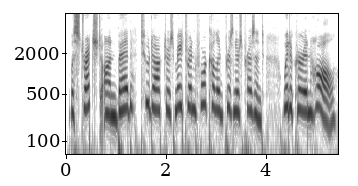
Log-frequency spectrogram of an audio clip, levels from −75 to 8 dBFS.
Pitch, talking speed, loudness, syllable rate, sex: 275 Hz, 155 wpm, -17 LUFS, 4.9 syllables/s, female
